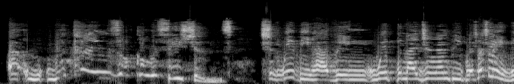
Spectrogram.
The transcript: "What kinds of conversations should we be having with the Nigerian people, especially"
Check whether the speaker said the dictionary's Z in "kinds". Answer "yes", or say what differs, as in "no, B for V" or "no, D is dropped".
yes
